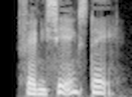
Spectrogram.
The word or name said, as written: ferniseringsdag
